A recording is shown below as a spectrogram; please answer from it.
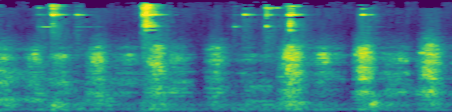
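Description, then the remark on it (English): A dog pants rapidly, a quick rhythmic series of breathy huffs, about a dozen short bursts in a couple of seconds, fairly quiet and with no one talking. “And now the dog's here.”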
